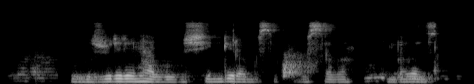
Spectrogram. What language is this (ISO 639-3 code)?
kin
